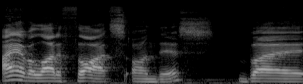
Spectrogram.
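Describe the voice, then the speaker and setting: Fairly high in pitch, a man talks in a plain, everyday voice with ordinary pitch variation. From United States. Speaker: composer and podcast co-host. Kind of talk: casual chat. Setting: remote call from a hotel room.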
